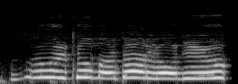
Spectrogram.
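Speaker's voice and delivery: a spoiled brat tattling; hammed-up crybaby voice; whiny bratty kid. Beaten son whining.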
